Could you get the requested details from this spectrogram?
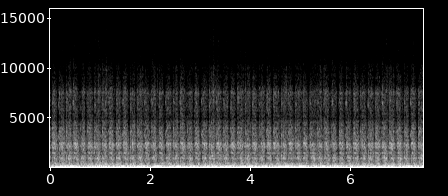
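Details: John Deere 1010 crawler dozer diesel, unused about 12 years: steady starter churn with slow even compression beats, never fires; no fuel reaching injector lines, injection pump suspected to need rebuild.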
